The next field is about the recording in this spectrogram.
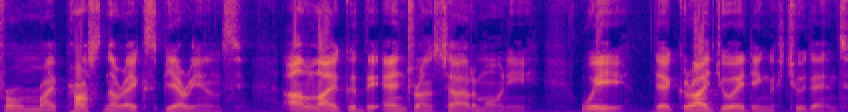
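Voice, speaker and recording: A man speaks at a fairly slow pace with a Japanese accent, medium pitch and vocal fry. His intonation is lively, and the recording is very clean with a silent background. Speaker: YouTuber sharing cultural experiences. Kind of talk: scripted narration.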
